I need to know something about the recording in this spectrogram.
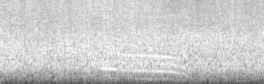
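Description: A man shouts and sings loudly.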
